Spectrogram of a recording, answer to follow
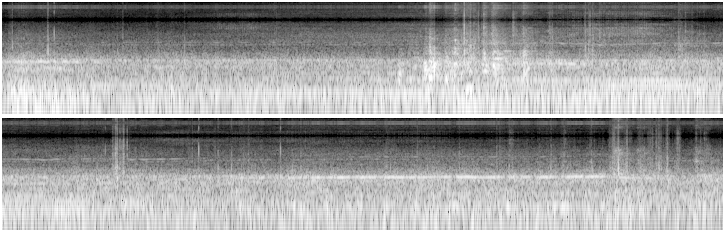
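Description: Solowheel electric unicycle riding along a street: a steady high whine from its hub motor over low tyre and road rumble, with the camera mount rattling. A louder bout of knocks and rattling comes about four seconds in, and the whine grows clearer near the end.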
